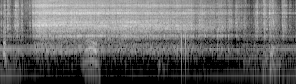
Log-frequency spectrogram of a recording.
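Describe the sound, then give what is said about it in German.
Electric grinder milling black and white peppercorns: a steady mechanical whirring and rattling grind that starts after a moment and runs continuously for several seconds. “frischen Pfeffer mahlen. Was wir dann hier haben, mahlen wir jeden Tag selbst, weil das das Hauptgewürz ist. Einfach dort runterhalten und hier einschalten.”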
